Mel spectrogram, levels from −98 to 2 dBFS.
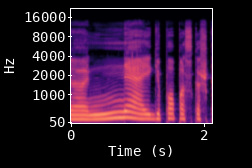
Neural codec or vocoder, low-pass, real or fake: none; 14.4 kHz; real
